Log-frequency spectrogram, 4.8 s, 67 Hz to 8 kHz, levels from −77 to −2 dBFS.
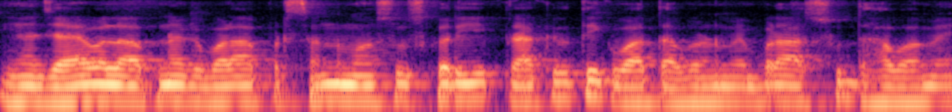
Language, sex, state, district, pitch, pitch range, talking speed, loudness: Bhojpuri, male, Bihar, Muzaffarpur, 105 Hz, 100-110 Hz, 215 wpm, -16 LUFS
